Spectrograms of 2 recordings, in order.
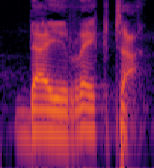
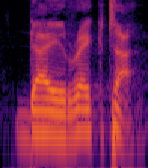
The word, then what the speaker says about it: director: But you pronounce that word as director. Director. You can also say da. Director or director.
